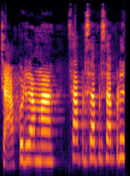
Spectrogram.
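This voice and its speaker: An actress playing a village grandmother, coaxing and gently scolding a child. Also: very high-pitched, fast talker. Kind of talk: village family drama.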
